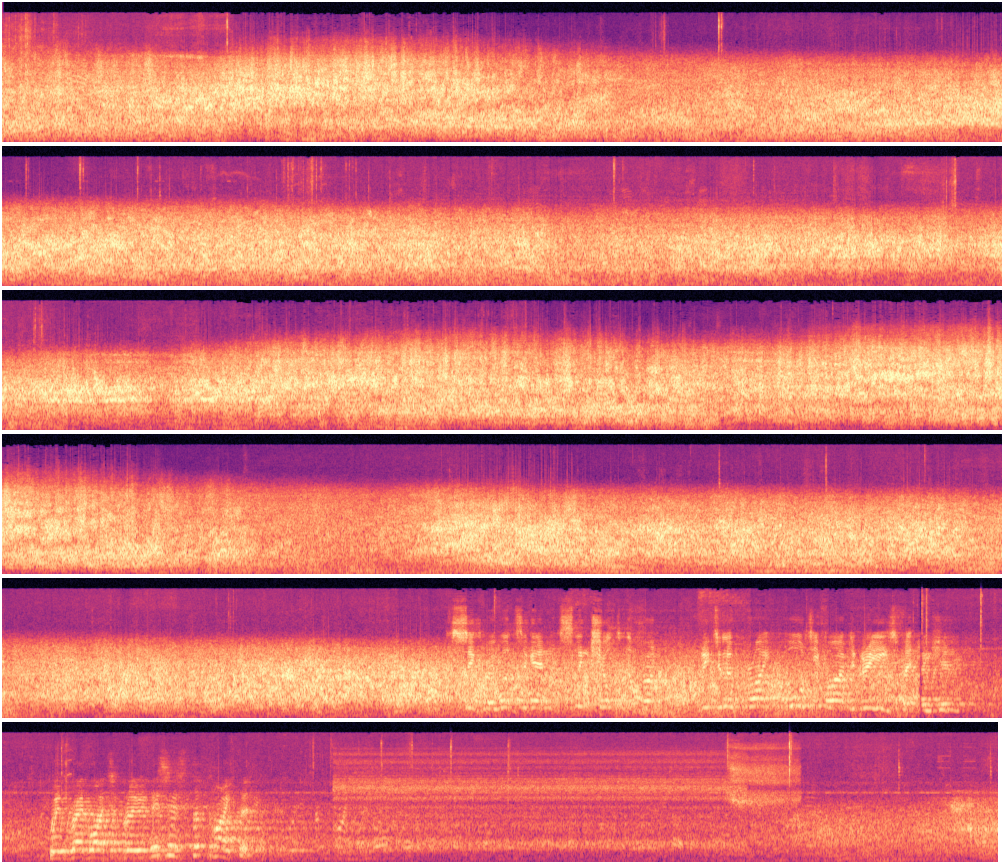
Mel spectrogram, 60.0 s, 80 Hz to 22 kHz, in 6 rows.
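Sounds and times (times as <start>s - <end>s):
jet engines rushing: 0.0s - 59.9s.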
